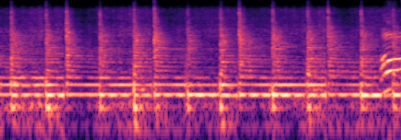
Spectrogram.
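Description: Devotional folk music: a hand drum beaten in a fast, even rhythm, about four to five strokes a second, over a steady held drone. A singing voice comes in near the end.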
